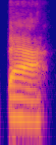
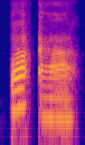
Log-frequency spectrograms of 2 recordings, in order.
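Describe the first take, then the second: First: The consonant and vowel are blended together. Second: The consonant and vowel are said separately. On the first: The speaker calls it right. "we want them to say ba" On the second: The speaker calls it wrong. "we don't want them to say ba-ah"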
